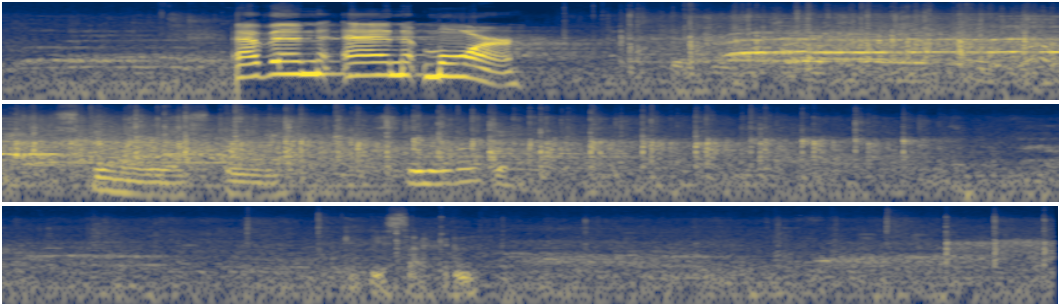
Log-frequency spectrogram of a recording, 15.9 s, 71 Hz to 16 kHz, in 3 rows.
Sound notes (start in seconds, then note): 2.8 audience clapping and cheering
